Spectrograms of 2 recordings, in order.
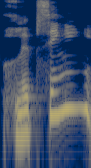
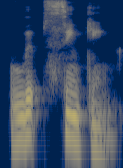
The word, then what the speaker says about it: lip syncing: She means to say lip syncing. There's no such thing as lip singing. The phrase is lip syncing with the C sound sync.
